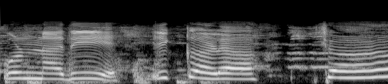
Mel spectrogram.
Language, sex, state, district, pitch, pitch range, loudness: Telugu, female, Andhra Pradesh, Sri Satya Sai, 300 Hz, 260-340 Hz, -10 LUFS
